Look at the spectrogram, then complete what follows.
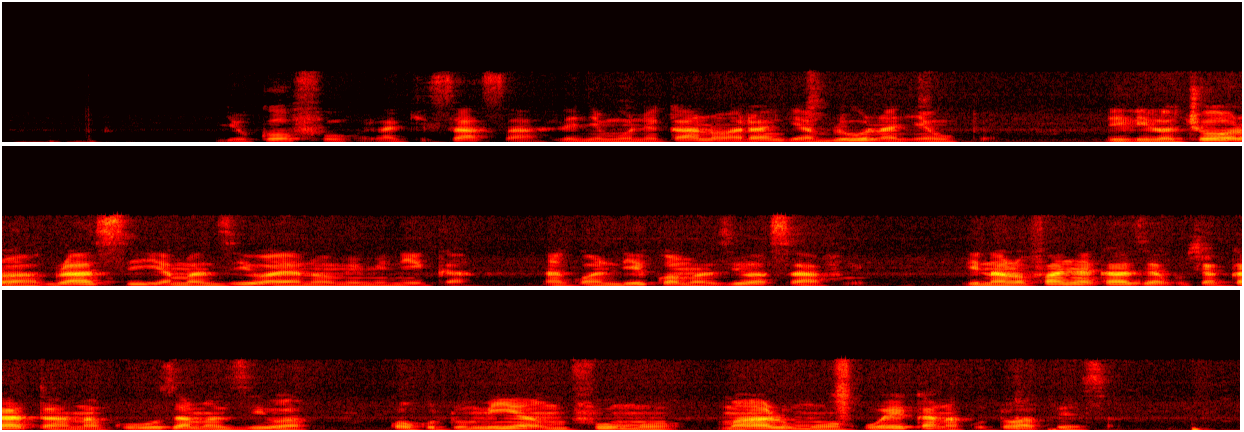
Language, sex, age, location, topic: Swahili, male, 25-35, Dar es Salaam, finance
